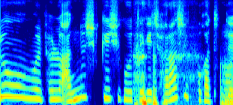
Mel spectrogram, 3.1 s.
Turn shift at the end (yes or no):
yes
